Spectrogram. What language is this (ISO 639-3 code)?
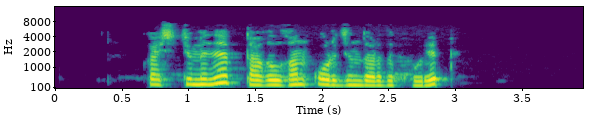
bak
